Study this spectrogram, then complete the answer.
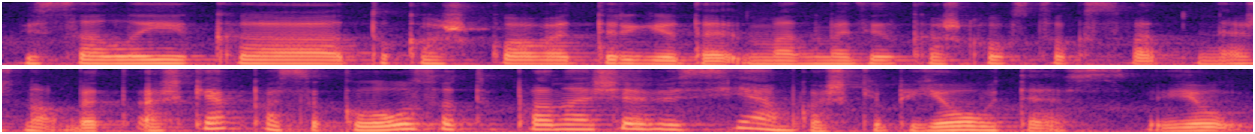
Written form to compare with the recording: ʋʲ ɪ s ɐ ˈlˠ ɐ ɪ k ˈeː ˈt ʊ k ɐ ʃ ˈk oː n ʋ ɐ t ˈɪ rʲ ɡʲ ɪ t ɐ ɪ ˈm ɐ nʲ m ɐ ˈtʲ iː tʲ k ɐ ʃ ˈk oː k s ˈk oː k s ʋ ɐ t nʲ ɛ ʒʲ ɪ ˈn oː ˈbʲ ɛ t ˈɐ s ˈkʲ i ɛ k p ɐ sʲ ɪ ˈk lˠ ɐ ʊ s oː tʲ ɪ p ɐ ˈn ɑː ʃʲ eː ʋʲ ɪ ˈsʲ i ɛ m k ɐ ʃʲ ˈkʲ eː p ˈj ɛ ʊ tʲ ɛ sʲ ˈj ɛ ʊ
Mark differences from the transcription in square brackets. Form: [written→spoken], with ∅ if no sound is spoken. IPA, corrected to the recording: ʋʲ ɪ s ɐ ˈlˠ ɐ ɪ k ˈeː ˈt ʊ k ɐ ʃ ˈk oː [n→∅] ʋ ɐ t ˈɪ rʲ ɡʲ ɪ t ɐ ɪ ˈm ɐ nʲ m ɐ ˈtʲ iː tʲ k ɐ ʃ ˈk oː k s [ˈk→ˈt] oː k s ʋ ɐ t nʲ ɛ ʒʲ ɪ ˈn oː ˈbʲ ɛ t ˈɐ [s→ʃ] ˈkʲ i ɛ k p ɐ sʲ ɪ ˈk lˠ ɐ ʊ s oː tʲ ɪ p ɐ ˈn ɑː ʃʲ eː ʋʲ ɪ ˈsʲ i ɛ m k ɐ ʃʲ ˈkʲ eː p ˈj ɛ ʊ tʲ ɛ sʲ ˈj ɛ ʊ

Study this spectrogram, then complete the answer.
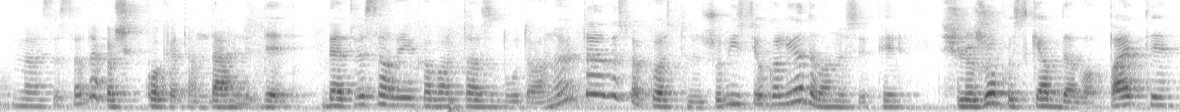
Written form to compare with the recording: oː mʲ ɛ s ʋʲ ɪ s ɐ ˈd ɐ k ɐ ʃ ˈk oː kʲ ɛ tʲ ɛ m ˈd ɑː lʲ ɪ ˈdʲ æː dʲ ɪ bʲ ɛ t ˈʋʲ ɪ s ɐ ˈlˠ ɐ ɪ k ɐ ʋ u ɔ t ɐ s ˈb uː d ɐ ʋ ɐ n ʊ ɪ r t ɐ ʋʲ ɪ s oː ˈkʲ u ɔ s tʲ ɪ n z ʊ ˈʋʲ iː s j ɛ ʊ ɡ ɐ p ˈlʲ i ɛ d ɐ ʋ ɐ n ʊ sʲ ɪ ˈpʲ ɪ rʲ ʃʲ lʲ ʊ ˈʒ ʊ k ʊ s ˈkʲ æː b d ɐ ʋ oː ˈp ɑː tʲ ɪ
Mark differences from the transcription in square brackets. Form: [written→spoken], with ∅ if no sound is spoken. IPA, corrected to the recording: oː mʲ ɛ s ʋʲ ɪ s ɐ ˈd ɐ k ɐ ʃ ˈk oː kʲ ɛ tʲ ɛ [m→n] ˈd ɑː lʲ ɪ ˈdʲ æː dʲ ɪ bʲ ɛ t ˈʋʲ ɪ s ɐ ˈlˠ ɐ ɪ k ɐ ʋ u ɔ t ɐ s ˈb uː d ɐ ʋ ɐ n ʊ ɪ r t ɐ ʋʲ ɪ s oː ˈkʲ u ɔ s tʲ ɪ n [z→ʒ] ʊ ˈʋʲ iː s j ɛ ʊ ɡ ɐ [p→∅] ˈlʲ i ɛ d ɐ ʋ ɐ n ʊ sʲ ɪ ˈpʲ ɪ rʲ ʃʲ lʲ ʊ ˈʒ ʊ k ʊ s ˈkʲ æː b d ɐ ʋ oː ˈp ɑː tʲ ɪ

